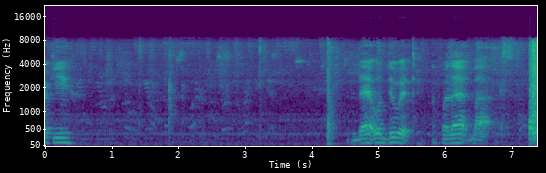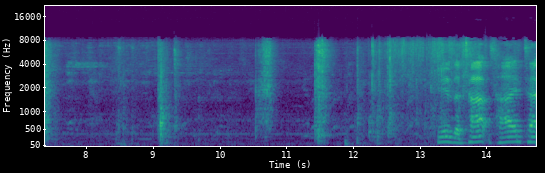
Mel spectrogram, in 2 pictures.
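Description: Cardboard and plastic packaging rustle and tap as it is handled.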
